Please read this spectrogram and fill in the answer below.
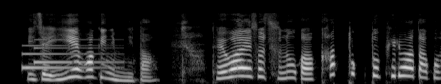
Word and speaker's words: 카톡: 카톡 아이디에서 카톡은 받침 기억 소리가 뒤에 살짝 닫혀요. 너무 길게 카톡크처럼 늘리지 마세요. 카톡 아이디 알려 주세요. 톡 카톡 아이디 알려 주세요.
